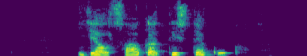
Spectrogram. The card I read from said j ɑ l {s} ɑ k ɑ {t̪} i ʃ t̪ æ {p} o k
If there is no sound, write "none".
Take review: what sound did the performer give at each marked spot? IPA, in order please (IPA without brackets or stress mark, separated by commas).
s, t̪, k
